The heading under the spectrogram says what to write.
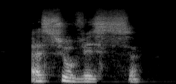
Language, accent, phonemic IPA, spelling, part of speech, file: French, Canada, /a.su.vis/, assouvisse, verb, LL-Q150 (fra)-assouvisse.wav
- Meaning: inflection of assouvir: 1. first/third-person singular present subjunctive 2. first-person singular imperfect subjunctive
